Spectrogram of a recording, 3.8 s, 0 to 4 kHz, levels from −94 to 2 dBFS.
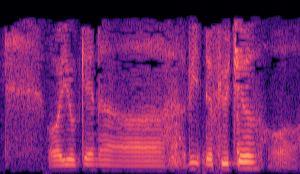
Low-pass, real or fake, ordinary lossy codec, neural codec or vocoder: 3.6 kHz; real; MP3, 16 kbps; none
